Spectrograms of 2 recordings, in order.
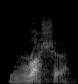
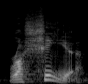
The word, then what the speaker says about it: Russia: at the second country Russia Russia we don't say Rashean it is not rush ear it is Russia because distress is on the first letter now let's come to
